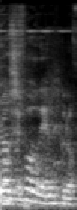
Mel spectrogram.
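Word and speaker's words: Grosfoguel: ¿Cómo se pronuncia? Grossfogel.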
